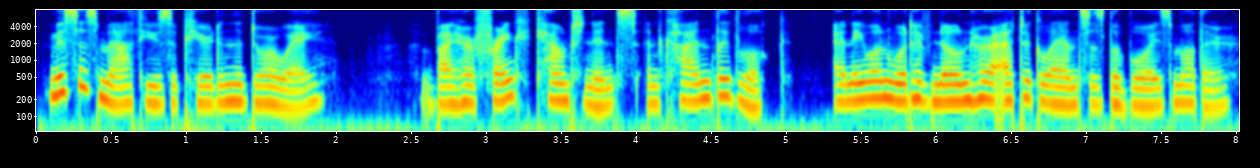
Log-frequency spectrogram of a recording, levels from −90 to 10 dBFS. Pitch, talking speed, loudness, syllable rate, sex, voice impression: 185 Hz, 185 wpm, -18 LUFS, 5.3 syllables/s, female, feminine, slightly gender-neutral, slightly young, slightly adult-like, slightly thin, slightly relaxed, slightly weak, slightly bright, very soft, slightly clear, fluent, cute, intellectual, refreshing, very calm, friendly, reassuring, unique, elegant, sweet, slightly lively, very kind, slightly modest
